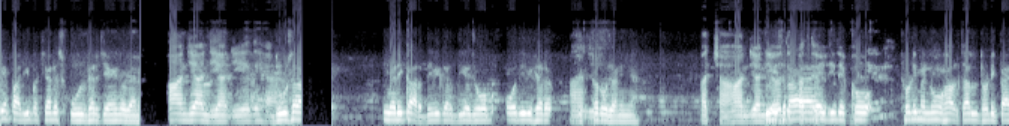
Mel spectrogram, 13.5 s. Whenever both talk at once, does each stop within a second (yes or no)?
no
